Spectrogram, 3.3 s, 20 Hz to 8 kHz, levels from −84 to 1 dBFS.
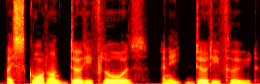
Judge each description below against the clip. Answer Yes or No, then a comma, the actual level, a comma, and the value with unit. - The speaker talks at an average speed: Yes, average, 165 wpm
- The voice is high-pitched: No, low, 100 Hz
